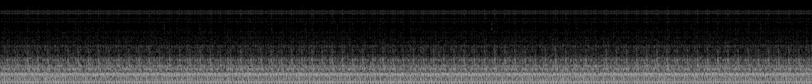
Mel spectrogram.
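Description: Beechcraft Sundowner's four-cylinder Lycoming engine and propeller running steadily at low taxi power, heard from inside the cockpit as the plane lines up on the runway before takeoff.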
